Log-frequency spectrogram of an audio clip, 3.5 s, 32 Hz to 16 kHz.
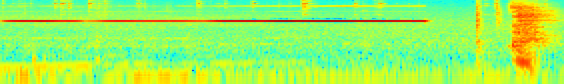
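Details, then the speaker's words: Yamaha four-stroke outboard with 6Y8 (Twin LAN) gauge: a constant, unbroken high-pitched squeal alarm sounds when starting with the kill-switch lanyard pulled, meaning the lanyard must be refitted (an intermittent alarm would mean water or oil), then cuts off. "If you have a Yamaha and an alarm goes off, don't think it's broken. A constant one like that will tell you that,"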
